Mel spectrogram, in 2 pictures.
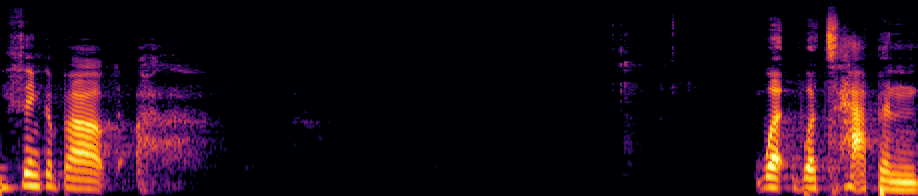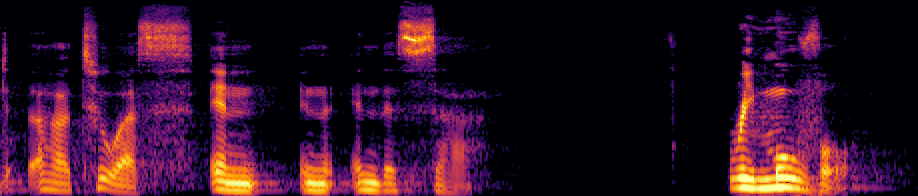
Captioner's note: sighs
